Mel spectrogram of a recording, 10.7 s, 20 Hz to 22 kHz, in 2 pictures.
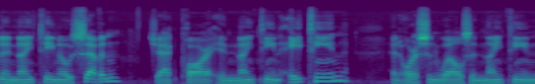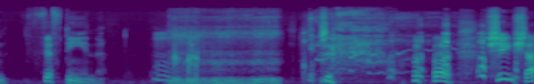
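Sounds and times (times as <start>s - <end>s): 
speech: 0.0s - 7.6s, 8.6s - 8.9s, 9.5s - 10.6s
person snoring: 6.9s - 8.2s
laughter: 8.4s - 10.6s.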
